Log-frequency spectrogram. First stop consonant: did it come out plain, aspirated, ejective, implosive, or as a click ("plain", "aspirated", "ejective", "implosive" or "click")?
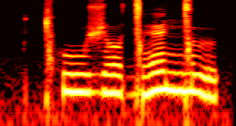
click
